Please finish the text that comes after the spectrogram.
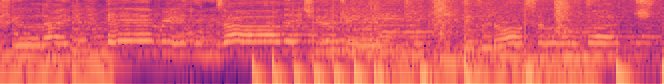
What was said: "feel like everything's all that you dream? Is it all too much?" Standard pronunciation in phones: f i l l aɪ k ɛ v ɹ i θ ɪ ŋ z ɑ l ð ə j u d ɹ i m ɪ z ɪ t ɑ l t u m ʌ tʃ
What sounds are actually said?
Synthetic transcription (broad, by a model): f i l l aɪ k ɛ v ɹ i θ ɪ ŋ z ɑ ð ə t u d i ɪ z ɪ t ɑ l t u m ʌ tʃ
